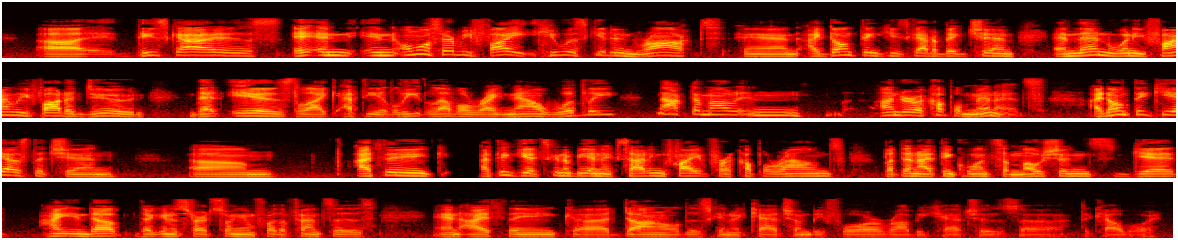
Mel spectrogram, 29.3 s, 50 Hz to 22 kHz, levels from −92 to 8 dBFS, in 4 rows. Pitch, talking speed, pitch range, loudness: 140 Hz, 210 wpm, 125-165 Hz, -25 LUFS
